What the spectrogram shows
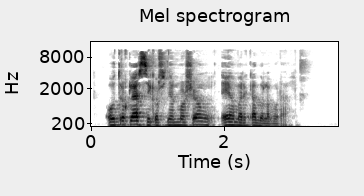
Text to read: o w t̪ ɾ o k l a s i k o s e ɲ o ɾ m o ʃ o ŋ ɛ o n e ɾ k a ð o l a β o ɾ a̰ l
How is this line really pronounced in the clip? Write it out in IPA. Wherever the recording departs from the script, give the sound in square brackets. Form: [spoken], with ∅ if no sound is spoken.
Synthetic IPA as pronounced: o w t̪ ɾ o k l a s i k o s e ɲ o ɾ m o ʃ o ŋ ɛ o [m] e ɾ k a ð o l a β o ɾ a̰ l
